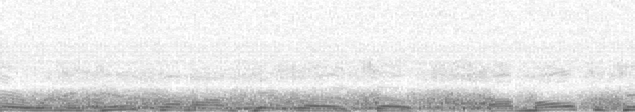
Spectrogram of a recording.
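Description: Speech: a man's voice in race-broadcast commentary, talking throughout.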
